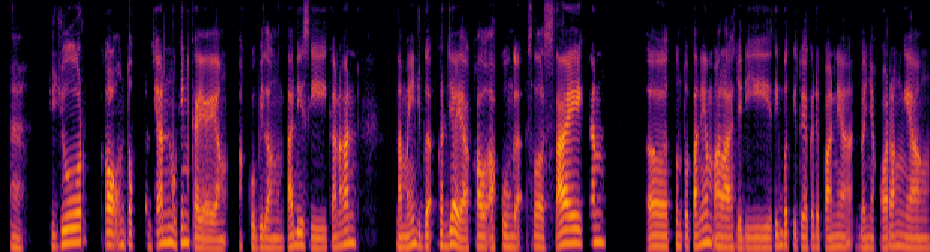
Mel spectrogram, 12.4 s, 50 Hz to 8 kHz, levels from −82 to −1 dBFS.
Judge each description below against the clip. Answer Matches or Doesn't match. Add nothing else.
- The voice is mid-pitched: Doesn't match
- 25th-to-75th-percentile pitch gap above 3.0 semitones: Matches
